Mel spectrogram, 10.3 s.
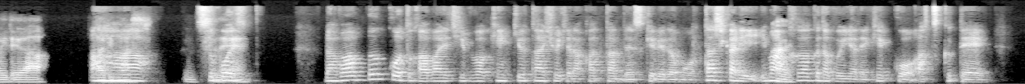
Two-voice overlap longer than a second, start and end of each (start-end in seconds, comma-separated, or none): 0.9-2.5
